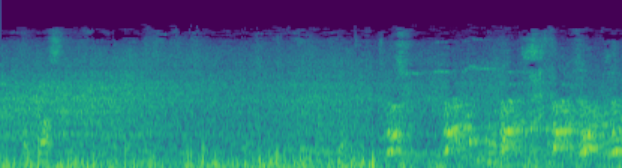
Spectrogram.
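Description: A German shepherd dog gives short high yips and whines, starting about four seconds in.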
